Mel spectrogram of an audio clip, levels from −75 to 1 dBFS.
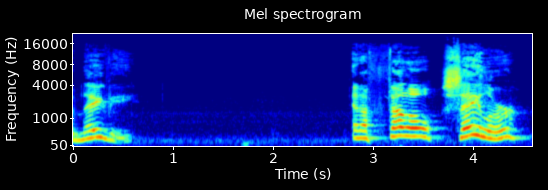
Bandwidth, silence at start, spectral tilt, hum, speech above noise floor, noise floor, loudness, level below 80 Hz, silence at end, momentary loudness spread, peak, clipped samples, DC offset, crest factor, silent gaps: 18.5 kHz; 0 s; -3 dB/octave; none; 40 dB; -57 dBFS; -16 LUFS; -66 dBFS; 0.1 s; 13 LU; -2 dBFS; under 0.1%; under 0.1%; 18 dB; none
